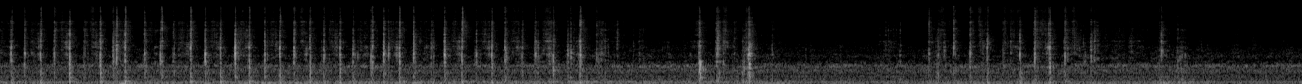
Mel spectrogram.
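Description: A tarot deck being shuffled overhand, cards slapping against each other in a quick run of soft clicks, several a second. The clicks thin out and grow quieter from about eight seconds in.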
